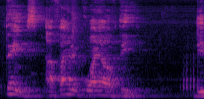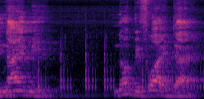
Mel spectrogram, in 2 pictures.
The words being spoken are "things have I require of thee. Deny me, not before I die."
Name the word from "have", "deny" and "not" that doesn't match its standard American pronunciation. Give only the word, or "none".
have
